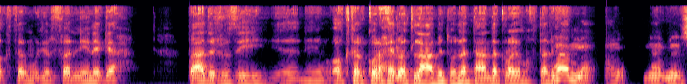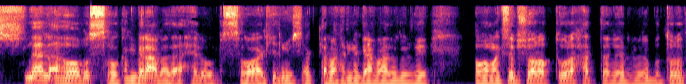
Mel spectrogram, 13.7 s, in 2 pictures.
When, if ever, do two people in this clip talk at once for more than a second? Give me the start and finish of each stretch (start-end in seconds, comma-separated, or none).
none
